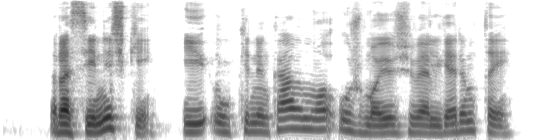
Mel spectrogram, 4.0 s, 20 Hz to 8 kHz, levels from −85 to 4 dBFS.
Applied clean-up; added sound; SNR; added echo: neural mask model Resemble Enhance denoiser.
